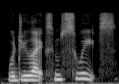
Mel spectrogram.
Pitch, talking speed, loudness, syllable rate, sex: 220 Hz, 250 wpm, -18 LUFS, 4.9 syllables/s, female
